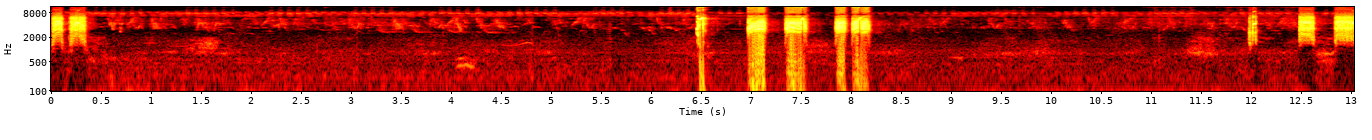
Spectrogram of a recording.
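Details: Black francolin (kala teetar) calling repeatedly in a natural setting. A harsh phrase at the start is followed by a quiet stretch, then a five-note grating phrase with a closing double note. Another rasping phrase begins near the end.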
